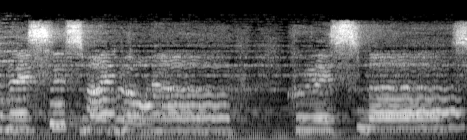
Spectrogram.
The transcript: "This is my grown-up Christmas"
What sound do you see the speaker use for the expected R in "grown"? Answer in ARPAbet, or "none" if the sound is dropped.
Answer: none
